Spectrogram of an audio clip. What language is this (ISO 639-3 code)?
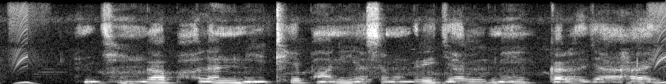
mag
